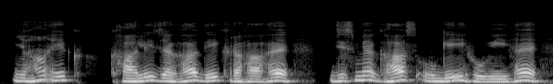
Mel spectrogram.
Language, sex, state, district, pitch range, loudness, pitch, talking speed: Hindi, male, Jharkhand, Ranchi, 140-180 Hz, -17 LUFS, 155 Hz, 130 wpm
